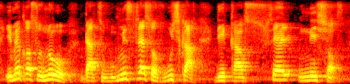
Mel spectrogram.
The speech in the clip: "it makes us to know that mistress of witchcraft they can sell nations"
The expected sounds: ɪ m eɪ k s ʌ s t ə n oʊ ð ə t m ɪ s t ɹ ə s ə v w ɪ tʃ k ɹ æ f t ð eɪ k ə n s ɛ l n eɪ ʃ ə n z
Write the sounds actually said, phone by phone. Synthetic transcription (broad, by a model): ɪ m eɪ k ɔ s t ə n oʊ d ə t m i s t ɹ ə s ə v w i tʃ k ɹ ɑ f t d eɪ k ə n s ɛ l n eɪ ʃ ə n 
